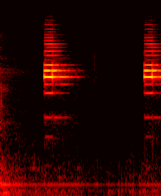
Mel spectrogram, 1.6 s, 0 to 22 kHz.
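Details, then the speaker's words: Konnected GDOv2-S smart garage door controller while flashing firmware over USB: two sharp high-pitched beeps about a second apart, like an old 8-bit video game; install failing, later traced to wrong COM port. "It sounds like a video game. An old 8-bit video game."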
